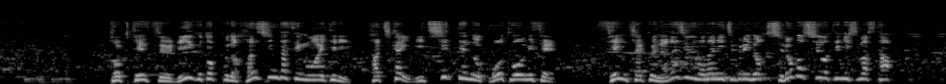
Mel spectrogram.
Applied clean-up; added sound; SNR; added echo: classical method Wiener filter.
